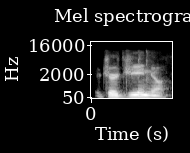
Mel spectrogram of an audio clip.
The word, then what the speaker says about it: Jorginho: Jorginho.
